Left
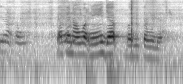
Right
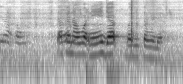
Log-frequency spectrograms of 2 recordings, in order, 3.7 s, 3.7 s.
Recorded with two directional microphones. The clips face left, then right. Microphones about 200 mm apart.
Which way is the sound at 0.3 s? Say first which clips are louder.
Even; 5° left (ahead or behind).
